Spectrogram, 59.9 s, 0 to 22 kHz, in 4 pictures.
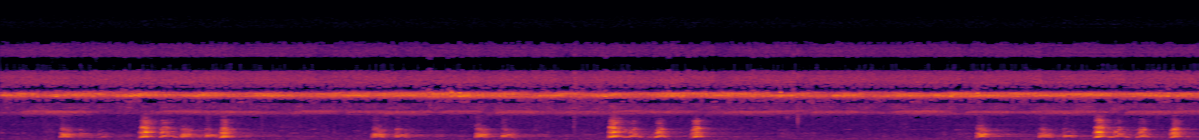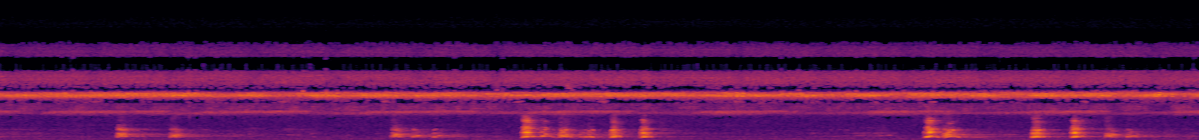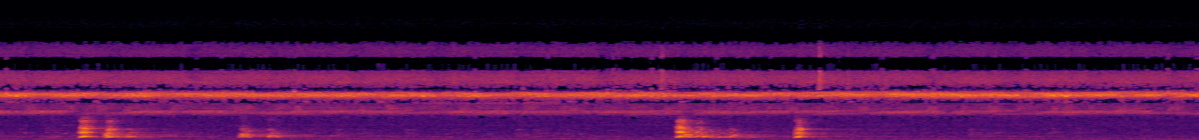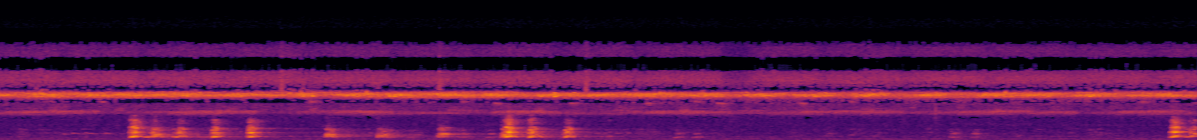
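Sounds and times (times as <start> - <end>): crickets chirping: 0.0 - 59.9
dog barking: 0.7 - 3.2, 4.6 - 6.8, 7.6 - 9.1, 12.0 - 15.1, 16.4 - 17.7, 19.8 - 20.8, 21.5 - 23.5, 26.5 - 29.6, 30.2 - 32.3, 32.9 - 35.4, 36.4 - 36.8, 38.4 - 40.5, 45.2 - 54.0, 55.3 - 56.1, 56.8 - 57.4, 59.6 - 59.9.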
